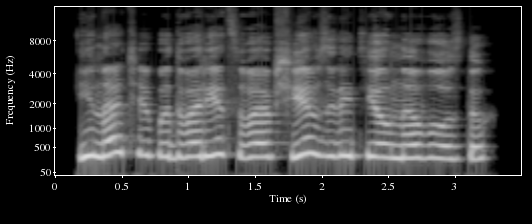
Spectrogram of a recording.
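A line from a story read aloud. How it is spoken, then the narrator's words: Chuckling. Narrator (Russian): хохотнула та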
